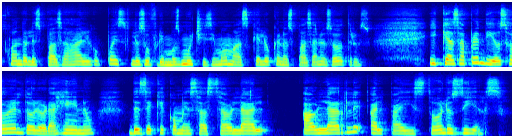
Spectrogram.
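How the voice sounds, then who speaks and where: A woman interviewer asking soft, empathetic questions. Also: fairly low pitch.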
